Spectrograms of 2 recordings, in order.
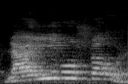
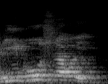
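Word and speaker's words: ribose: 여러분들 선배는 리보스라고 외웠어요. 리보스 너네 보스 리보스 이렇게 해서 외웠어요. 요거를 이제 이게 영어로 쓰면 ru 라이보스 이렇게 쓰거든요. 그러니까 요거를이 영어식 발언해서 라이보스라고 발언을 하니까 이렇게 바뀐 겁니다.음 음.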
